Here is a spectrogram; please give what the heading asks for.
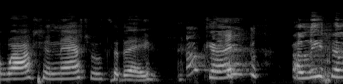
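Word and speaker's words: Elisha: Alisa like Alicia Keys. Um yeah, but I spell it with an E. E L I S H A.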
